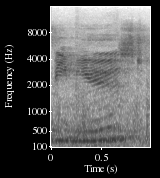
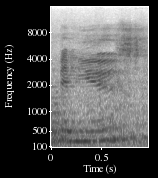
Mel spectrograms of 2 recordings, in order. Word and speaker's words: bemused: Your word is bemused or bemused. Has a couple of pronunciations.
